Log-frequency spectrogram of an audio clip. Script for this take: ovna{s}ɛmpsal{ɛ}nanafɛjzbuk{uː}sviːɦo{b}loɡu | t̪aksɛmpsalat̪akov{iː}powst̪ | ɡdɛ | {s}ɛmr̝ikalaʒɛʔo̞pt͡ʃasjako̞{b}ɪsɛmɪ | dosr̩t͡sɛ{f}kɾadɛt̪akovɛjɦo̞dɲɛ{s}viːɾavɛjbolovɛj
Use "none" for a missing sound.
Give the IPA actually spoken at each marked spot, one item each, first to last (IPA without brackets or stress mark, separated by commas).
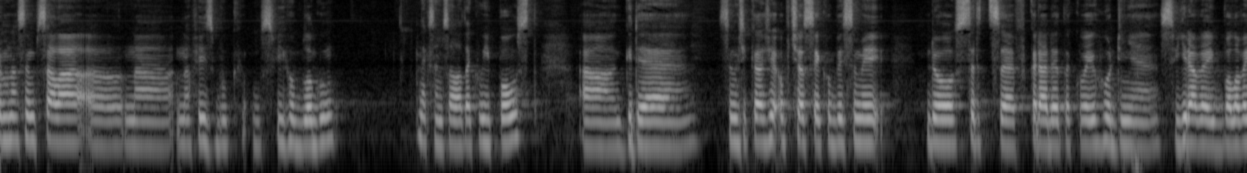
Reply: s, a, u, b, iː, s, b, f, s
